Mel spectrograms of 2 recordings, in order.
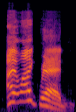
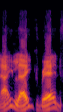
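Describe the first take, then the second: First: It is said in a higher voice. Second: It is said in a lower voice.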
